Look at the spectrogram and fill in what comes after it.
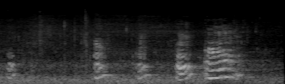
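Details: Sea lions at Old Fisherman's Wharf, Monterey, California, fighting for spots; a few short, hoarse harmonic barks spaced apart, rising in loudness toward the end, over low background murmur.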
